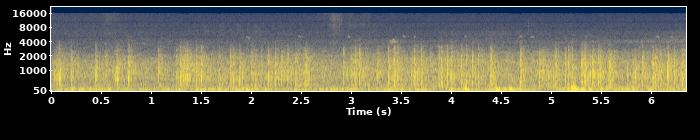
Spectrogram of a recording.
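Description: Fireworks going off in a loud, rapid crackling barrage of many pops, with a few deeper booms about four and a half and five seconds in.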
